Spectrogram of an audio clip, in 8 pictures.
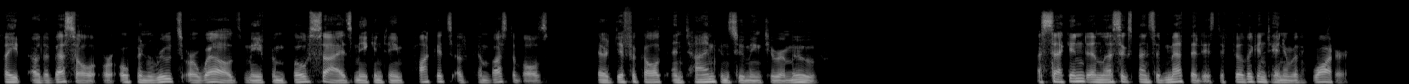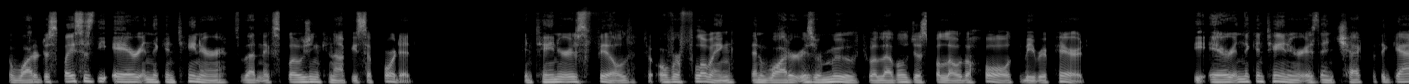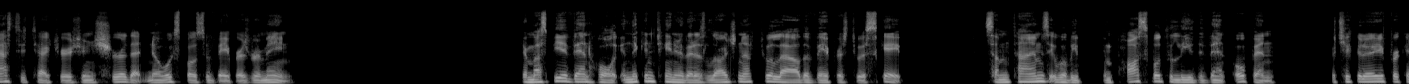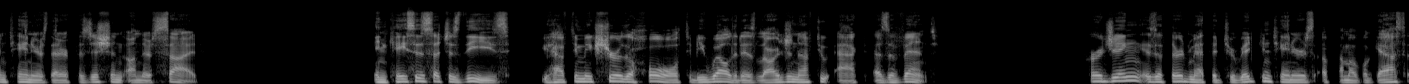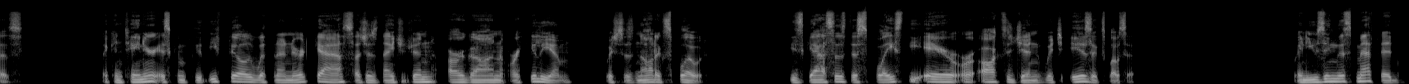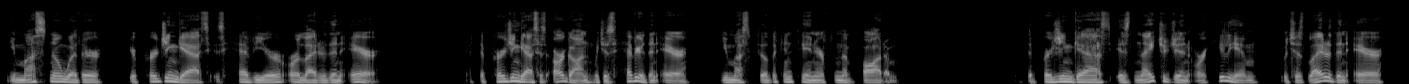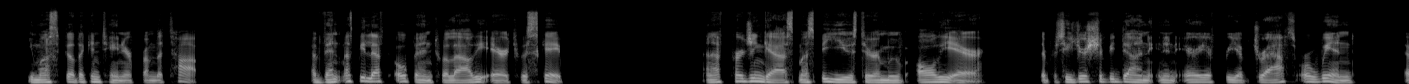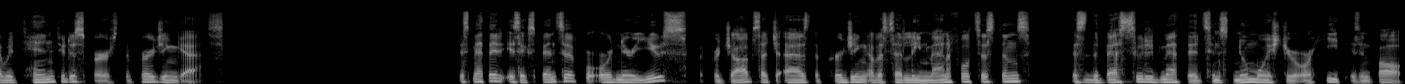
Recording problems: uneven, jittery; strongly; from 14 s to 1:51

